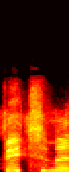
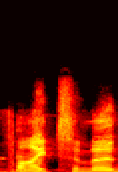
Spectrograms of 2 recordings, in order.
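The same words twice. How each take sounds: First: It is said with a British pronunciation. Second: It is said with an American pronunciation. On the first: "vitamin is U K" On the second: "vitamin is U S"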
